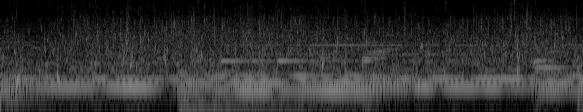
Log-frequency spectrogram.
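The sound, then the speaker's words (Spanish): A large river flows steadily, its broad rushing wash constant throughout, with a low sustained hum running beneath and small splashing details near the surface. “Se han acabado las huellas. Llegamos a un gran río.”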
